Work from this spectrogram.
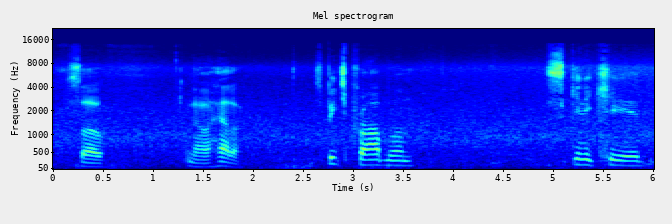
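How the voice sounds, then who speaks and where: Over noticeable background noise, a speaker in a Southern US accent talks very slowly with ordinary pitch variation and long, frequent pauses. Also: man, medium pitch for a man. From US South, small town. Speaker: person in addiction recovery. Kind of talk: personal testimony vlog. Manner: repetitive, halting at times.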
